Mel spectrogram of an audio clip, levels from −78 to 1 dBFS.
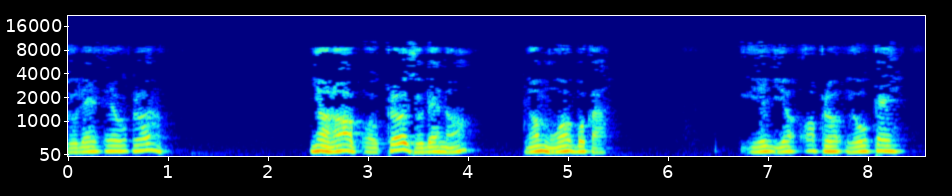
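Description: From start to finish, the speech has a watery, swirling texture, and s sounds chirp metallically. Nothing is heard above 10.4 kHz. This is likely heavy MP3 compression, consistent with a bitrate near 24 kbps, where weak frequency lines flicker between frames and attacks smear.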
